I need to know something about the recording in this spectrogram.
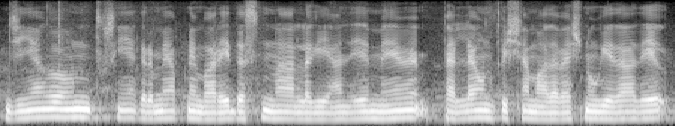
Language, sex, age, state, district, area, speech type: Dogri, male, 18-30, Jammu and Kashmir, Udhampur, rural, spontaneous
